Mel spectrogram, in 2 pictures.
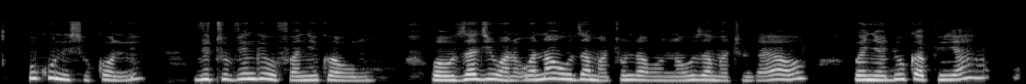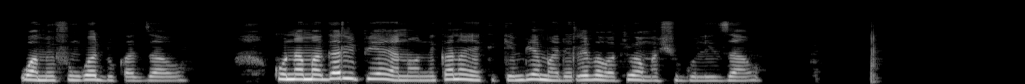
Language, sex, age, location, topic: Swahili, male, 18-24, Kisumu, finance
